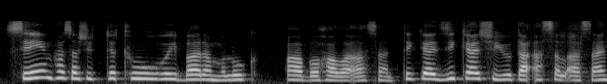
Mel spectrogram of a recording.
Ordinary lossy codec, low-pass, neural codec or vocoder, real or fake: none; none; codec, 16 kHz, 0.8 kbps, ZipCodec; fake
